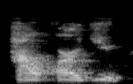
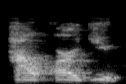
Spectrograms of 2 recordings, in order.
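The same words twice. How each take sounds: First: Each word is said separately, chopped apart. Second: The same.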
